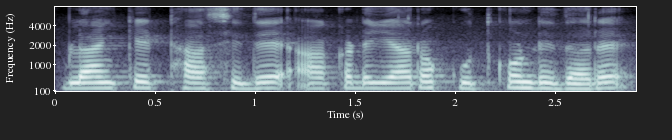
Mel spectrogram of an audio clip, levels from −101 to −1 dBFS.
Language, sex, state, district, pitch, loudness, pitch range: Kannada, female, Karnataka, Bangalore, 195 Hz, -15 LUFS, 190-200 Hz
